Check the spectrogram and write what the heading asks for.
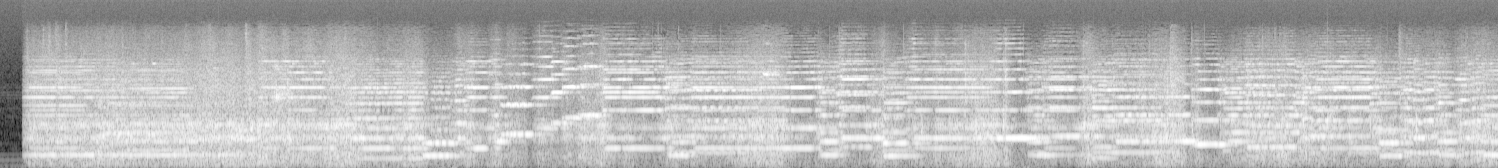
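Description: Loud, continuous instrumental music with a flowing melody of sustained, ringing notes, played as people walk by, without pause for the full half minute, with no one speaking over it.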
